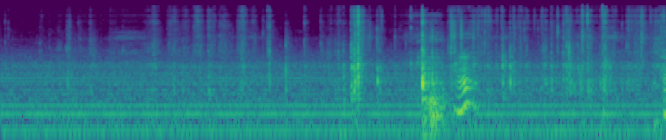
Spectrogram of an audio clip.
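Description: Plastic packaging being handled and unwrapped, with soft crinkling and scattered small clicks and one sharp click a little after five seconds, over a steady low hum.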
